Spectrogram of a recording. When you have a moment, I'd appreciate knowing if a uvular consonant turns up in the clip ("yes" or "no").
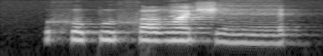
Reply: no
